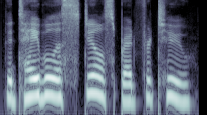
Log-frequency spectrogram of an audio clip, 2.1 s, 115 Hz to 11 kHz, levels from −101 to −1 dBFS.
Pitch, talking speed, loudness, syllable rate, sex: 225 Hz, 205 wpm, -17 LUFS, 4.4 syllables/s, female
